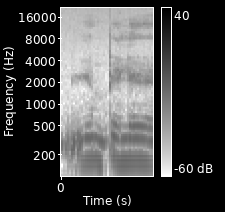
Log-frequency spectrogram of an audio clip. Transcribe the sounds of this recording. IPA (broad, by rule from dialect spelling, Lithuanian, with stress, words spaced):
ˈɪmʲpʲɪlʲɪ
